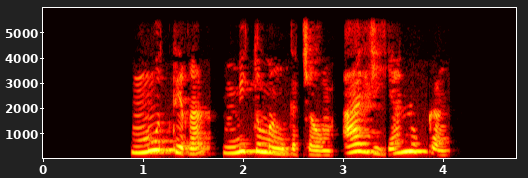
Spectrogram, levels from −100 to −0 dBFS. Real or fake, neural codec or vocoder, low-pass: real; none; 5.4 kHz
